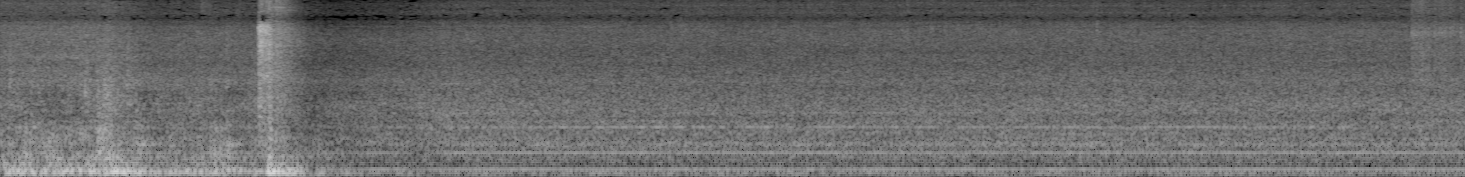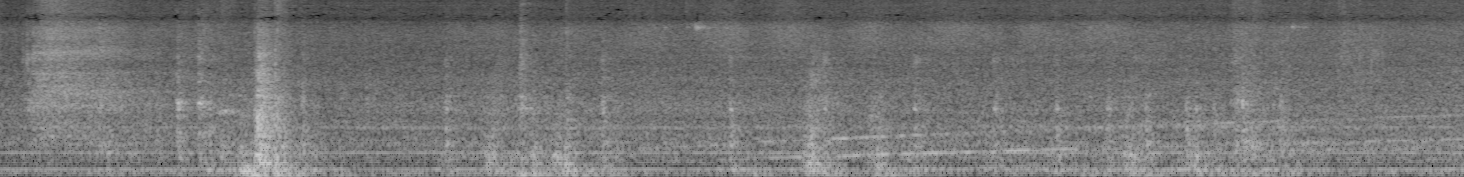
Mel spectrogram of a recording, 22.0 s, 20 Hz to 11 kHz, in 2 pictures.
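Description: Seibu 2000 series electric train: a low rumble ending in a sharp bang about two seconds in, then a steady hum. Near the middle comes a hiss and a heavy clunk. In the last few seconds the motor whine rises in several pitches together as the train speeds up.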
